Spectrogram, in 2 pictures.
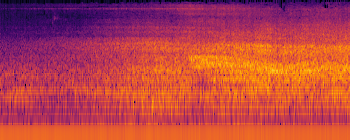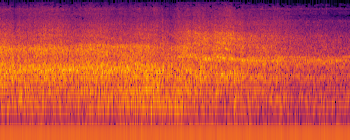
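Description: A train approaches and rushes past with a loud roar, then fades.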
